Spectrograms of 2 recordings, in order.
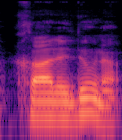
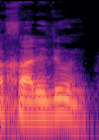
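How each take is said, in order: First: "خالدونا" read khaliduna, ending in an open "na"; kha-li-du-na for "خالدونا"; full-vowel ending. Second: "خالدون" read khalidun, closed on n; kha-li-dun, no final vowel on "خالدون"; stopping form. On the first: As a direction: sound the final a of "خالدونا". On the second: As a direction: stop on the n of "خالدون". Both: Shown as a demonstration. Teacher shows full and stopping forms.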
